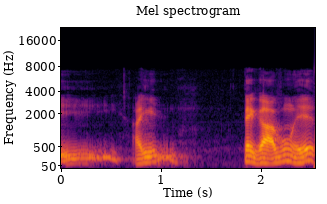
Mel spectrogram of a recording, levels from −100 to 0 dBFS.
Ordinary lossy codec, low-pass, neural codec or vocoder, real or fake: none; none; none; real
